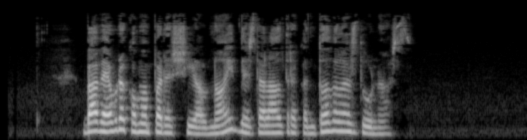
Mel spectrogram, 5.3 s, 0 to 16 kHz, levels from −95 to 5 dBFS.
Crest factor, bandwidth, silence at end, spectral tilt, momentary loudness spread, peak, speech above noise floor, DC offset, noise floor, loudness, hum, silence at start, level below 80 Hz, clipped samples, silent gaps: 22 dB; 11.5 kHz; 1.2 s; -5 dB/octave; 12 LU; 0 dBFS; 48 dB; under 0.1%; -69 dBFS; -21 LUFS; none; 0.85 s; -72 dBFS; under 0.1%; none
